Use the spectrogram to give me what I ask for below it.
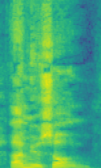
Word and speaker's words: amusant: Amusant, amusant, amusant in the masculine. You use the nasal one.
